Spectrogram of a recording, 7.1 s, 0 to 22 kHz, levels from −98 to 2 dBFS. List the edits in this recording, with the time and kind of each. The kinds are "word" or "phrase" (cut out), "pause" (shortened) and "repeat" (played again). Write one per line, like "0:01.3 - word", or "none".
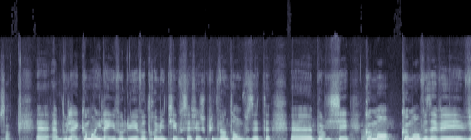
0:03.1 - phrase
